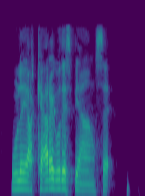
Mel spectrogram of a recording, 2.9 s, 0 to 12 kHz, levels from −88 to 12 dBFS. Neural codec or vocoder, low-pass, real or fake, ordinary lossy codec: none; 7.2 kHz; real; AAC, 48 kbps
